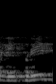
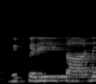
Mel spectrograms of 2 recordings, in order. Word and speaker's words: विपरीतानि: विपरीतानी केशव विपरीतानी केशव आता बघा दीर्घ उच्चारण केलंय विपरीतानी केशव नाहीतर आपण म्हणताना विपरीत असं म्हणतो तर विपरीत असं म्हणल्यानंतर इकार छोटा म्हणतोय आपण बी मध्ये तर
